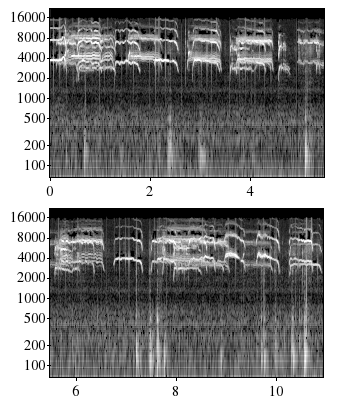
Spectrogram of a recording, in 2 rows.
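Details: An intense chorus from wild lesser kestrel chicks, a centipede clinging to them, 2023: dense overlapping whistled and wavering harmonic calls in repeated bursts, with scattered knocks and scuffling sounds.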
